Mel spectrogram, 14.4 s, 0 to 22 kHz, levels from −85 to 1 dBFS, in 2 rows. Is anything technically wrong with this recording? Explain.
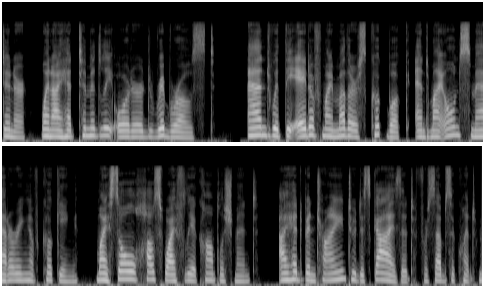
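No, nothing technically wrong turns up anywhere in this recording.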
